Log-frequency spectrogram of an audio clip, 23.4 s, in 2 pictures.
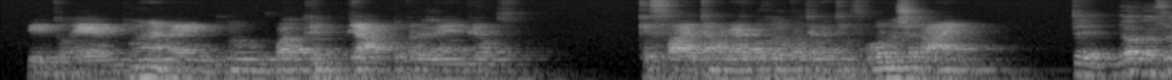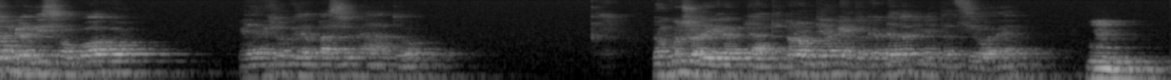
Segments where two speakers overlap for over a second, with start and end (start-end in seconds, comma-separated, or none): none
